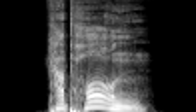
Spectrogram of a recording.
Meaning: Cape Horn
- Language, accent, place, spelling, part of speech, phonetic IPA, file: German, Germany, Berlin, Kap Hoorn, phrase, [kap ˈhoːɐ̯n], De-Kap Hoorn.ogg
